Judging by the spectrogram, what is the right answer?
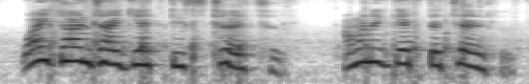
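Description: A cartoonish character voice, high in pitch, carries the line. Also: moderate pace. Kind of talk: comic puppet play. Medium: puppet.

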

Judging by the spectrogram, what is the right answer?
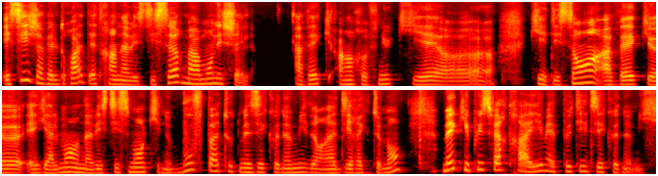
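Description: A woman with an unremarkable speaking voice talks at a fairly low pitch and a moderate pace with lively intonation, in a very clean recording with a silent background. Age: 30s. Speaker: network marketer. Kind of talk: sales pitch.

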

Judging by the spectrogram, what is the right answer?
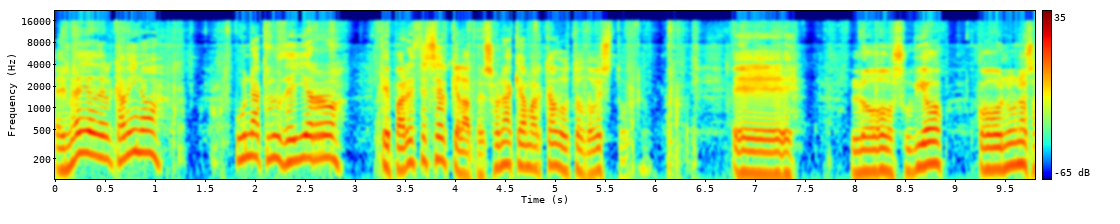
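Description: The man's pitch swings very widely as he talks at a moderate pace. The sound is dry, with no echo. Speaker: pilgrim hiker vlogger. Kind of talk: casual vlog chat. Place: open country. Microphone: phone near.

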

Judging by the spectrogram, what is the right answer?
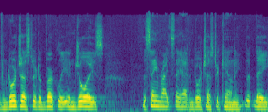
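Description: Over a quiet background, a man speaks at a moderate pace. His intonation is fairly even. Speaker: council member. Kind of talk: meeting discussion remarks. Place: hall. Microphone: podium.

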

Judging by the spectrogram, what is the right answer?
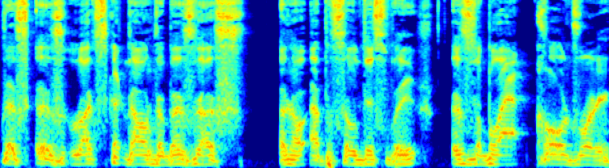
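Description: Very deep and low in pitch, a man talks at a fairly slow pace in a monotone, flat intonation. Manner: dark, villainous.

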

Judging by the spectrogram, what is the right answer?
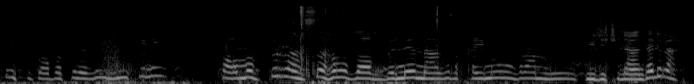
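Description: A woman with a high pitch and a dark, mellow tone speaks at a moderate pace with ordinary pitch variation, the sound dry with no echo and light background noise behind her. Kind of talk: casual talk to family. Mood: worried, urgent. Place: open country.

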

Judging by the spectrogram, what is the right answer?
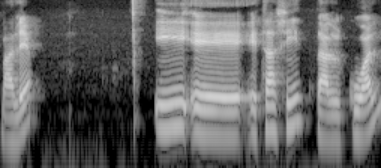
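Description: Against a quiet background, a woman talks in an animated tone with lively intonation. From Spain. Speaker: beauty vlogger. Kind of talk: casual vlog chat. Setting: home room. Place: home room. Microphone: lapel.

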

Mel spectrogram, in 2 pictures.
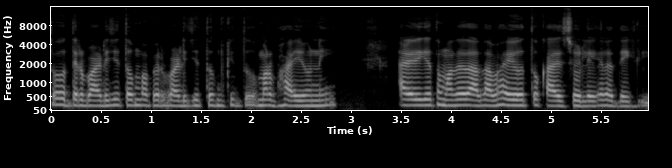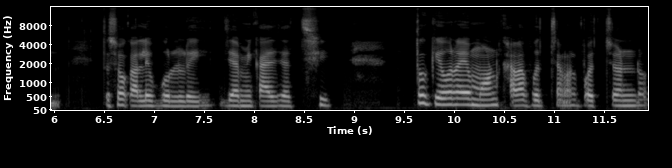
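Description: A woman's medium-pitched, monotone, flat delivery, dry and close with no echo, on a very clean recording with a silent background. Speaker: lifestyle vlogger. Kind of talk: casual vlog talk to camera. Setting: at home.

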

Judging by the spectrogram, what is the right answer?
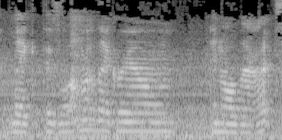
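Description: A woman talks fairly quickly while loud noise fills the background. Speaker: vlogger. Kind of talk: casual vlog chat. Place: train. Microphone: phone near.

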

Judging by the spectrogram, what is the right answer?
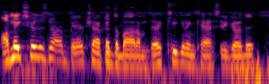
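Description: Light background noise sits behind a dark, mellow tone. The voice is somewhat breathy. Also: man. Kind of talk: casual vlog chat. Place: hall. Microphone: phone near.

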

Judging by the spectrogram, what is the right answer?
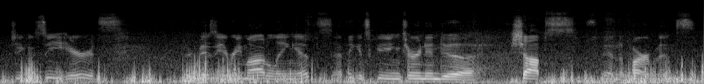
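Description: Loud background noise sits behind a man speaking at a moderate pace. His ordinary pitch variation comes through in a dry sound with no echo. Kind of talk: casual commentary. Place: street. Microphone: phone near.

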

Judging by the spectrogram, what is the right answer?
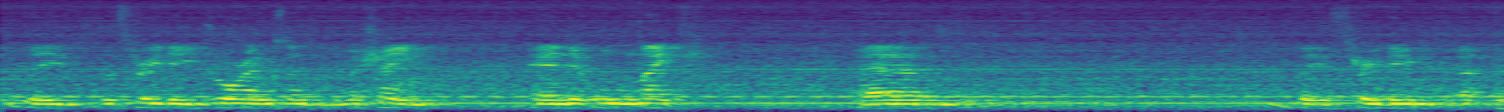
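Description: A man speaks at a moderate pace, with audible room echo. Loud background noise runs underneath. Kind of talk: informal explanation to camera. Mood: relaxed, friendly. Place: workshop. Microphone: camera far.

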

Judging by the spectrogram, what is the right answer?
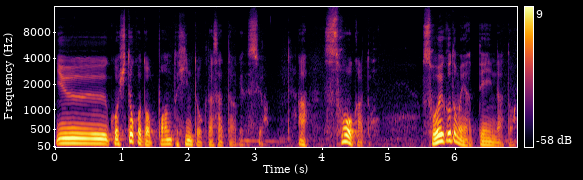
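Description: Dark and mellow in tone, a man's fairly low voice moves at a fairly quick pace with very wide pitch swings. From Kitakyushu, Japan. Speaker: company president, former fast-food store manager. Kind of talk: interview, recounting career story. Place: office. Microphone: lapel.

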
